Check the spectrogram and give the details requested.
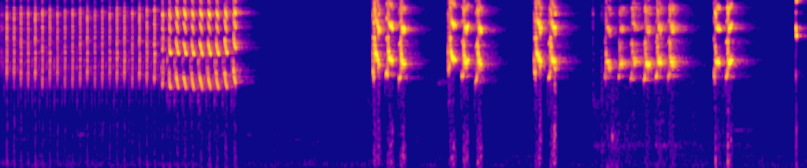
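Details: Lovebird giving a long trill to draw other lovebirds into singing: a continuous fast buzzy rattle, a pause, then separate harsh bursts and a short pulsed run.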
